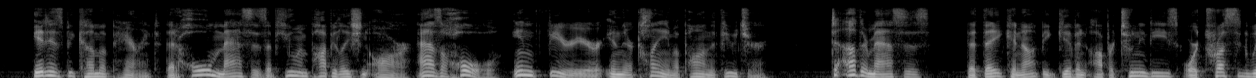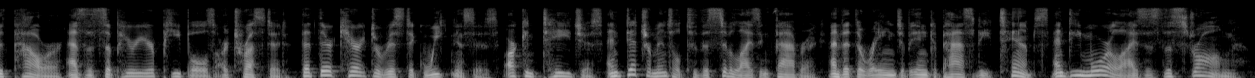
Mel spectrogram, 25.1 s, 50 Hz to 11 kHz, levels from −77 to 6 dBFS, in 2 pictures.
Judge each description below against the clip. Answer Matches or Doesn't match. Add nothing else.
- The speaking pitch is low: Matches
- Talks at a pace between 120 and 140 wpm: Doesn't match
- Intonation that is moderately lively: Doesn't match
